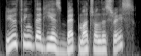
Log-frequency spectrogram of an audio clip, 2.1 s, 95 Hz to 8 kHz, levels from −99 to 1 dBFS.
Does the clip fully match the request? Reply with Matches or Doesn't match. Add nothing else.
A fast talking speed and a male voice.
Matches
